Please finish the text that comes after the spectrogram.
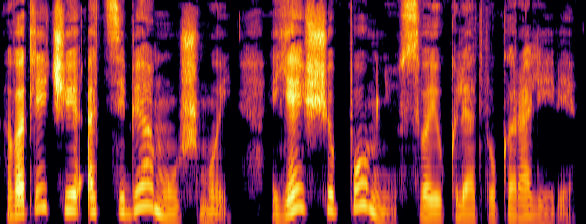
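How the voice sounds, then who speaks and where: A woman voicing a gentle, sorrowful noble mother who speaks softly but firmly. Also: deep voice, very animated, normal speed, breathy edge, no echo, studio quality, heavily acted. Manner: soft and sorrowful.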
